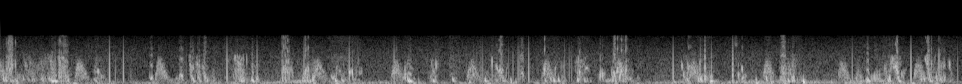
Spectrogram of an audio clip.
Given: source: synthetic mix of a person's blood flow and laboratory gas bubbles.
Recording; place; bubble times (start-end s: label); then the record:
Doppler ultrasound of blood flow; subclavian vein
0.02-0.72 s: bubbles
0.93-1.12 s: bubbles
1.48-1.55 s: bubbles
1.78-2.16 s: bubbles
2.23-2.61 s: bubbles
2.80-2.94 s: bubbles
3.00-3.19 s: bubbles
3.27-3.63 s: bubbles
3.93-4.17 s: bubbles
4.26-4.41 s: bubbles
4.49-4.62 s: bubbles
4.83-5.08 s: bubbles
5.18-5.26 s: bubbles
5.41-5.64 s: bubbles
5.74-5.92 s: bubbles
5.97-6.34 s: bubbles
6.79-7.21 s: bubbles
7.33-7.48 s: bubbles
7.64-7.73 s: bubbles
7.78-8.11 s: bubbles
8.54-9.07 s: bubbles
9.20-9.57 s: bubbles
From the record:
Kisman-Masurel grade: 242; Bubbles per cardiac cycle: several, 3 to 8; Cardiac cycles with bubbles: 100%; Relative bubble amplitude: moderate (0.250 to 0.450); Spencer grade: 3 (all of the cardiac periods contain showers or single bubble signals, but not dominating or overriding the cardiac motion signals); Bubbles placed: anywhere in the cardiac cycle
